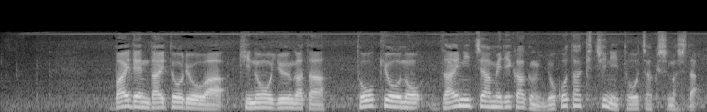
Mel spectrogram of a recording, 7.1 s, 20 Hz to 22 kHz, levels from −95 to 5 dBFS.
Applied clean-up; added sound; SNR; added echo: none; none; none; none.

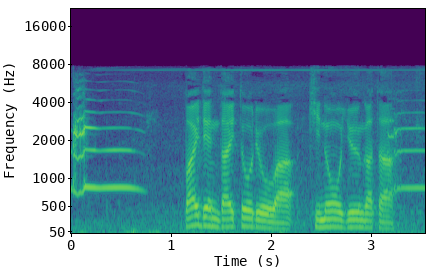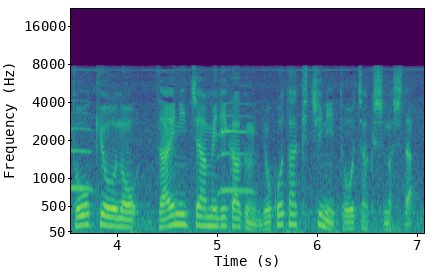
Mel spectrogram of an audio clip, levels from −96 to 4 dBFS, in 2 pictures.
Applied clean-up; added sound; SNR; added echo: none; Meow; 8 dB; none.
